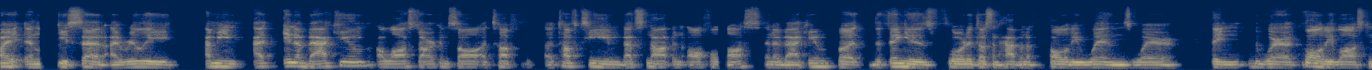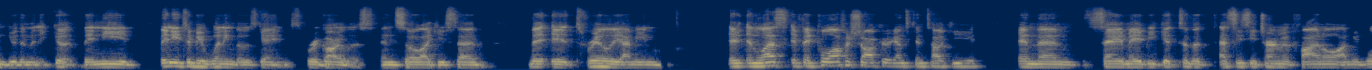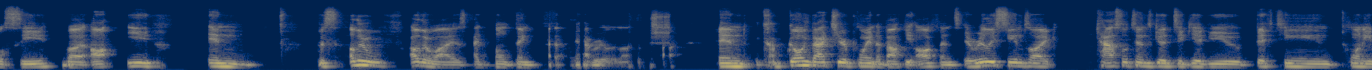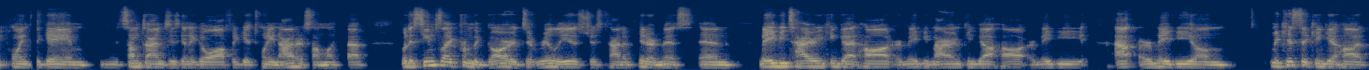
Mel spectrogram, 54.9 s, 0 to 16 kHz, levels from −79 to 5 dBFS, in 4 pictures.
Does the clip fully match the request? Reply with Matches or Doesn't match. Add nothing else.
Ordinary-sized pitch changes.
Matches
